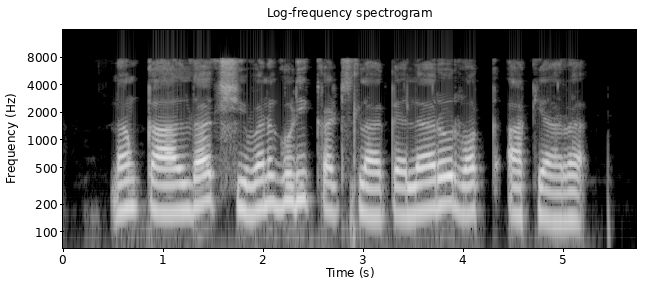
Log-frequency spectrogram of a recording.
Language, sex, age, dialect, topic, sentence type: Kannada, female, 25-30, Northeastern, banking, statement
